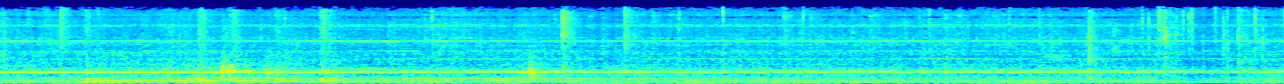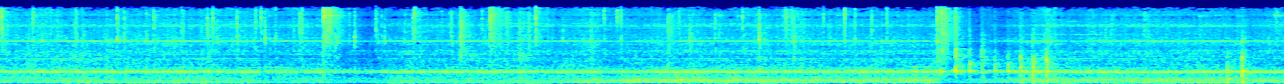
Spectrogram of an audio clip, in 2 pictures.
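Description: A steady mechanical hum with a high whine runs throughout. Scattered sharp metallic clicks and taps come from hand tools on the motorcycle's engine casing and bolts, with a cluster of quick clicks near the end.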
